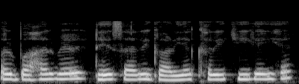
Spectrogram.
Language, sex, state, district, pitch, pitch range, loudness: Hindi, female, Jharkhand, Ranchi, 240 Hz, 225-245 Hz, -13 LUFS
